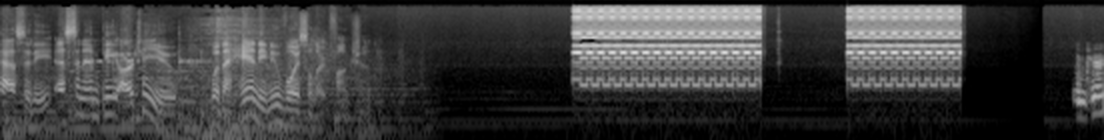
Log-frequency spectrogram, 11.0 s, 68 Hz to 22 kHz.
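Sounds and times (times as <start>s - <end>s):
mobile phone warbling ring tone: 5.7s - 7.6s, 8.5s - 9.7s.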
